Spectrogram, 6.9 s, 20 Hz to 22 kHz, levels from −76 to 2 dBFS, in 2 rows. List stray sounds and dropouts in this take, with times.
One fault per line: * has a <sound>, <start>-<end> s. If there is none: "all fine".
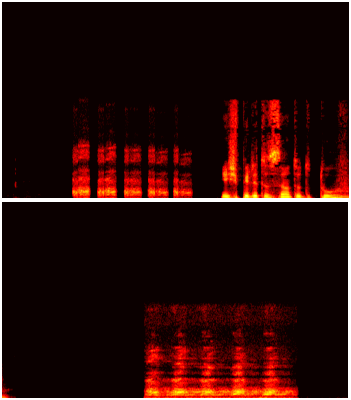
* has a laugh, 0.7-1.9 s
* has a bark, 4.9-6.4 s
